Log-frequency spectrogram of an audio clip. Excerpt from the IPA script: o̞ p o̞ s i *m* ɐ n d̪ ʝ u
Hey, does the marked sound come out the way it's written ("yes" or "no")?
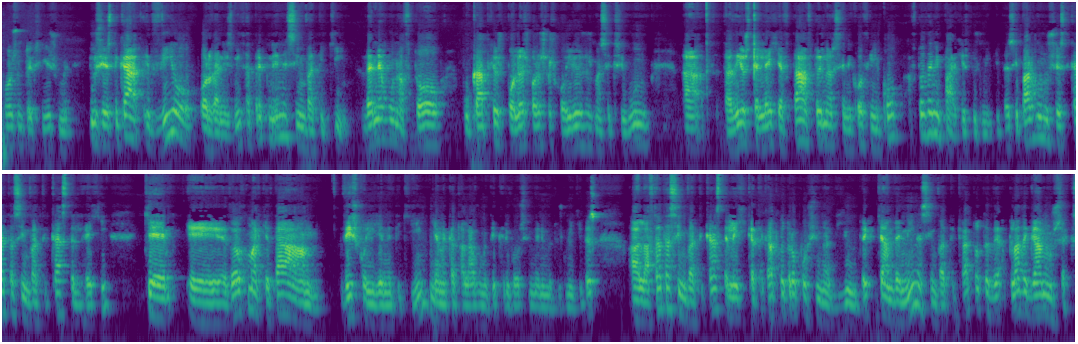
no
